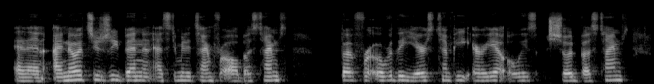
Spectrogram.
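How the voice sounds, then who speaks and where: Very fast and monotone, with flat intonation, a woman speaks at a medium pitch. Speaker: public commenter at transit meeting. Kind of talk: public comment. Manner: loud.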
